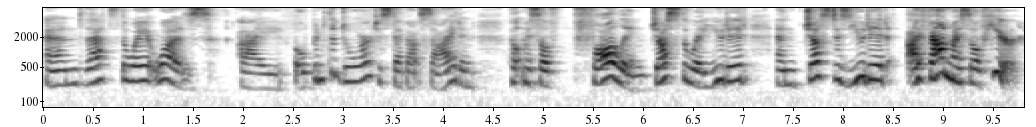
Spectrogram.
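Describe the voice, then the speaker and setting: A woman's voice: a little high, unhurried, fairly bright tone. An actress playing a haunted, despairing young woman stranded in another world, portentous and melodramatic in 1930s radio style. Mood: solemn.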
